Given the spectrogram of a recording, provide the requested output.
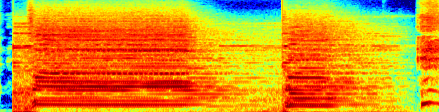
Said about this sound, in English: About two hours later, fucking we realize we're about three feet away from a, a train, a working train. that apparently needs to blow its blow its like its horns because there's an intersection right by.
